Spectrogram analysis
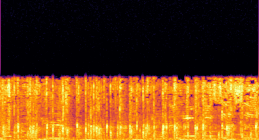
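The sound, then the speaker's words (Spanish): Steady crowd applause from supporters of Carlos Mazón, president of the Generalitat Valenciana, during his visit to Castellón, dense rapid clapping at an even loudness throughout, with a murmur of voices and occasional shouts mixed into the noise. “Hoy el presidente de la Generalitat, Carlos Mazón, visitando Gallatas, los abucheos son en castellón y encuentran también respuesta entre los que sí le apoyan, aplausos.”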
